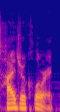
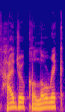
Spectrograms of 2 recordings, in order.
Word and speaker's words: hydrochloric: I don't know why I for some reason I expect the additional syllable like hydrocaloric acid or something but now it's hydrochloric acid um mixing them mixing that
